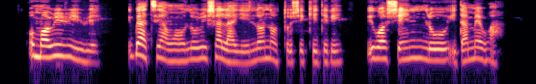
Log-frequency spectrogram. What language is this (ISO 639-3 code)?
yor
